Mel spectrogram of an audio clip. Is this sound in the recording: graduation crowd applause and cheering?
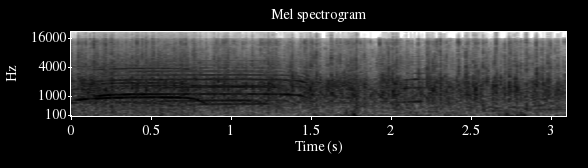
yes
